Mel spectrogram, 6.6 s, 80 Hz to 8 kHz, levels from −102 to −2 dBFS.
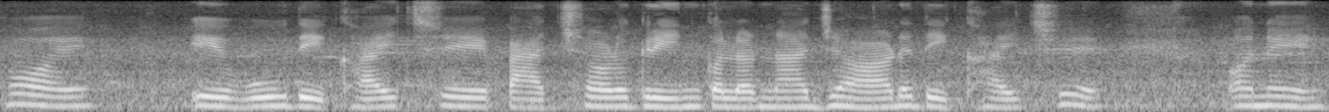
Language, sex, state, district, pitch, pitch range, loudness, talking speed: Gujarati, female, Gujarat, Gandhinagar, 185 Hz, 175-195 Hz, -17 LUFS, 110 wpm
